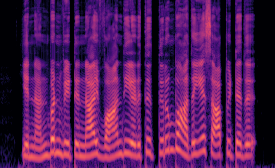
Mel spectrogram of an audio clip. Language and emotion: Tamil, disgusted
